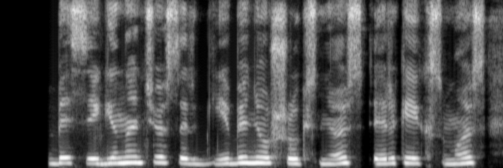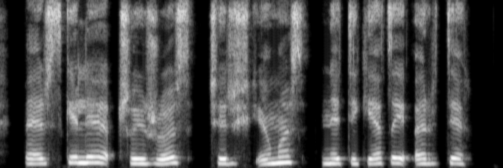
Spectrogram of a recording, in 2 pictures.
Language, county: Lithuanian, Šiauliai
